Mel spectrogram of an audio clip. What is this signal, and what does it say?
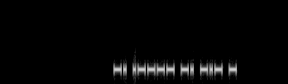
Morse code, heard as a keyed tone, about 47 wpm, 700 Hz. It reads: N1NKT
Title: USA Call Signs - 5 Characters - 6x Character Spacing - 50wpm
